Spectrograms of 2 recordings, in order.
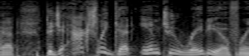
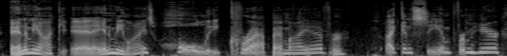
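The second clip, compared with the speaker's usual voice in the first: mock shock; 10 semitones higher than usual. Exaggerated outrage at Sacramento.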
